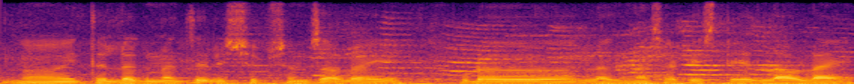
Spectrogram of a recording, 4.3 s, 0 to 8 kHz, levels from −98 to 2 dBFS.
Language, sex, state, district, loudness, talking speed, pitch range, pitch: Marathi, male, Maharashtra, Pune, -15 LUFS, 140 wpm, 120-125 Hz, 120 Hz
